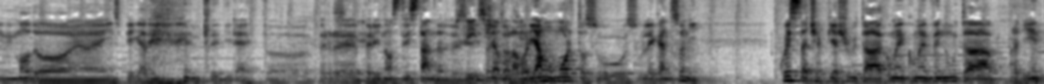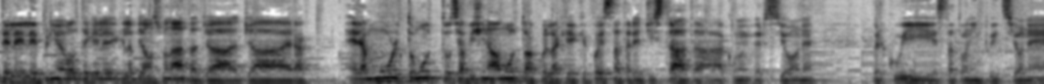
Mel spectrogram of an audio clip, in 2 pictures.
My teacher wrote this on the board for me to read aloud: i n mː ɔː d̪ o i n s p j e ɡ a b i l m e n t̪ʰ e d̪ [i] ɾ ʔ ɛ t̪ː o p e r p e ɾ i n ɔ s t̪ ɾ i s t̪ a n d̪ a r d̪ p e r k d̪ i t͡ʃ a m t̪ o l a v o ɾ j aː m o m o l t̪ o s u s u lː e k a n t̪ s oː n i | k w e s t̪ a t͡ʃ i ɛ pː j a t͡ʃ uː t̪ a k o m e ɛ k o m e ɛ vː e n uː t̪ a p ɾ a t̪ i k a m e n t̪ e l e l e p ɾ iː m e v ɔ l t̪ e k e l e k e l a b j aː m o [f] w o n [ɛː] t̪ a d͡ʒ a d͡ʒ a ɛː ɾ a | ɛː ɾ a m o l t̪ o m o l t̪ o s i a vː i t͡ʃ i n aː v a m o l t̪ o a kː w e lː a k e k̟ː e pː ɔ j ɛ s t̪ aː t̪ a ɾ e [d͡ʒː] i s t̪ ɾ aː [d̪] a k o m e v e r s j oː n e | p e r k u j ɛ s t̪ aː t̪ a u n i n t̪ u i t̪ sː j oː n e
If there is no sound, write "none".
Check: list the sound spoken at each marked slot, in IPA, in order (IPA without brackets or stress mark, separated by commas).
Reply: i, s, aː, d͡ʒ, t̪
